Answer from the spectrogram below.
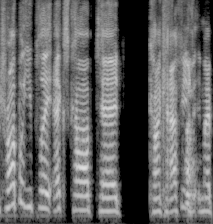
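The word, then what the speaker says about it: Conkaffey: So in Tropo, you play ex-cop Ted Concaffey. Am I pronouncing it correctly? Concaffey, yeah.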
